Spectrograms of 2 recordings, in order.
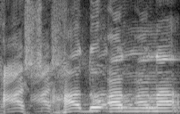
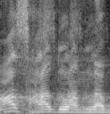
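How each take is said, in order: First: The word has a 'sh' sound before the h. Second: The word has an 's' sound before the h. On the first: "শিনটা উচ্চারণ করতে হুজুর পারতেন না" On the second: "শিন উচ্চারণ করতে পারতেন না, আস আস করতেন"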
